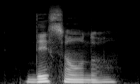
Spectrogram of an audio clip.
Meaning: 1. to go down 2. to descend 3. to put down; disparage 4. to kill (someone) 5. to stay (in a hotel or other temporary lodging)
- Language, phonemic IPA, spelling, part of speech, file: French, /de.sɑ̃dʁ/, descendre, verb, Fr-descendre.ogg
